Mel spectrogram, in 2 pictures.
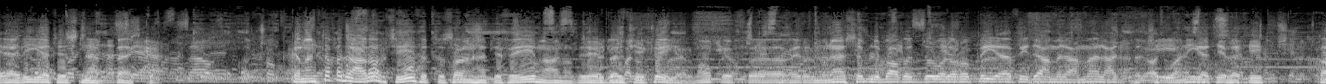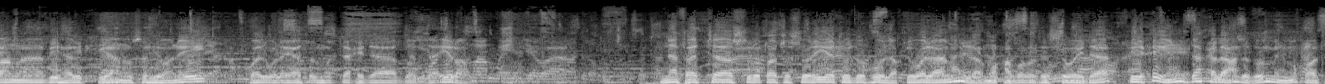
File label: English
